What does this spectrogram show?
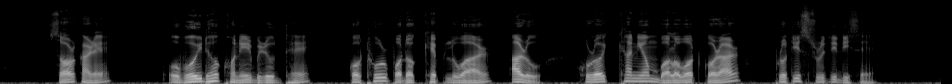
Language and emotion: Assamese, neutral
